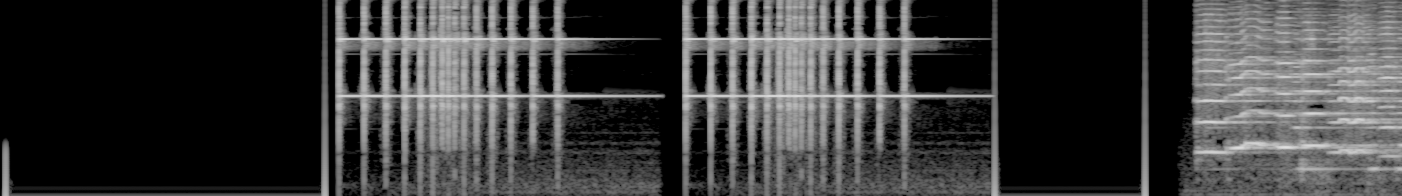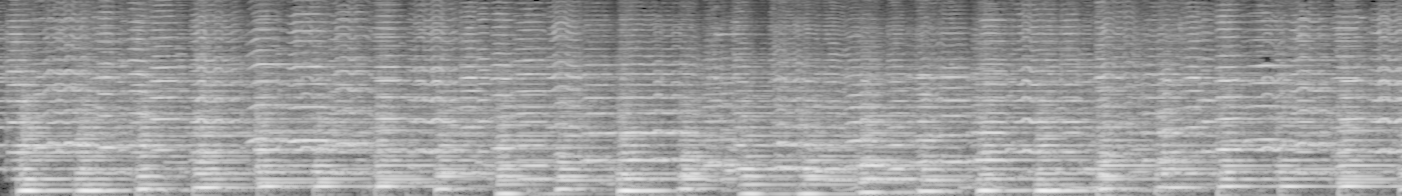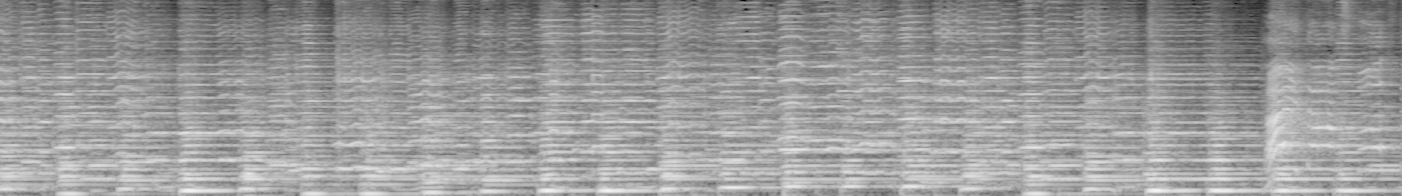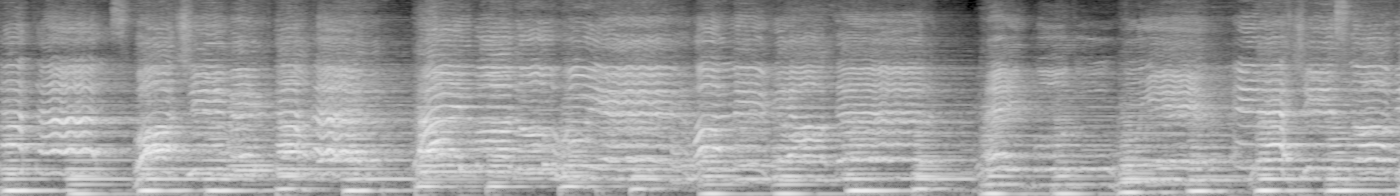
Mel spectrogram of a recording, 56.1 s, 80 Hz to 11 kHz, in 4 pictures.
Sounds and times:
Bicycle bell: 0:03.4 - 0:10.0.

